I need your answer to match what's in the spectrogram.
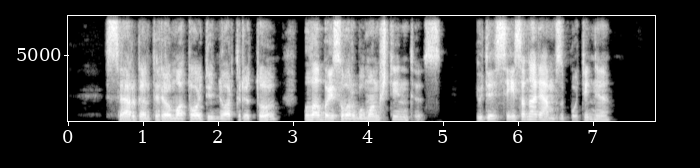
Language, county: Lithuanian, Kaunas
